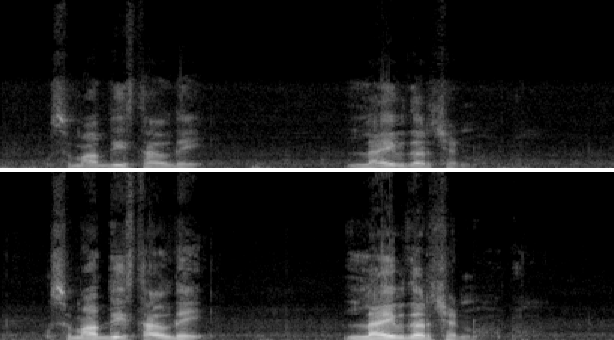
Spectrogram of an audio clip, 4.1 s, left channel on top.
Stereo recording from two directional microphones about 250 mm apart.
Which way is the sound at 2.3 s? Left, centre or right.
Right.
